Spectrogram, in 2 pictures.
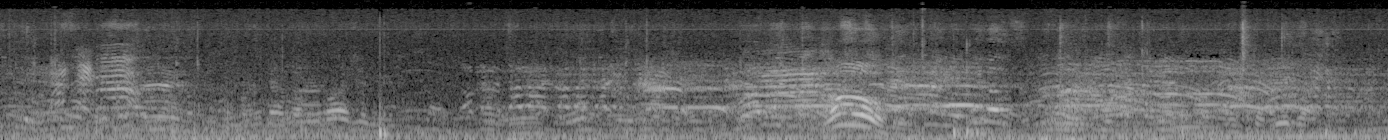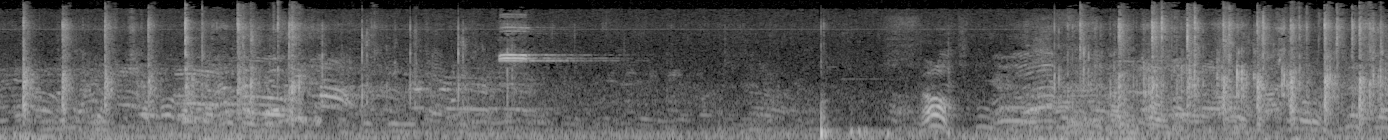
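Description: Faint, open-air shouting and calling of footballers across the pitch during play, with a few single sharp knocks, the loudest about two-thirds of the way in. Runs of quick clicks come about halfway through and again near the end.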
